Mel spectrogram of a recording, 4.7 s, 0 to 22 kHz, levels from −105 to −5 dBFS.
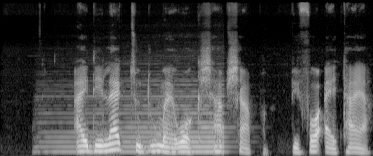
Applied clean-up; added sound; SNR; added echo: none; Bowed string instrument; 10 dB; none.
